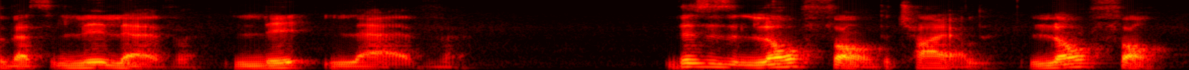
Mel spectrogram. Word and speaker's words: enfant: This is l'enfant, the child. L'enfant, and we don't say the T.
